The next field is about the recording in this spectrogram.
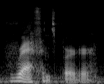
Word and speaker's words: Raffensperger: I hope I said that right. Raffensperger. Yes, Raffensperger.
